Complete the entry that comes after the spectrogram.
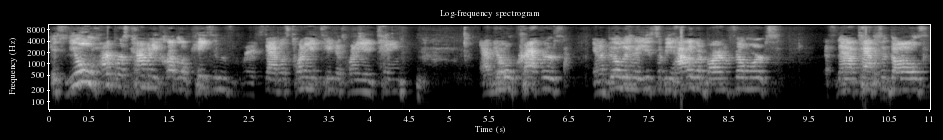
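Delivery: hammed-up ad read. Continues mock ad plug.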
